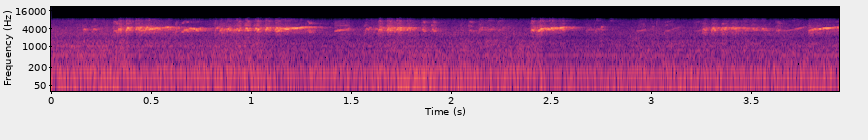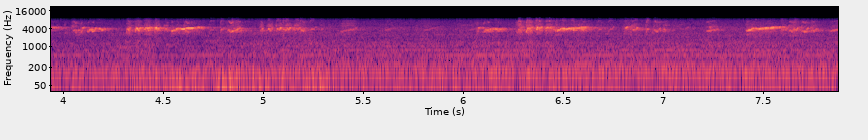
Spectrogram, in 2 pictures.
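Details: Six finch fledglings in a greenhouse on their first day out of the nest, January 2007, able to fly a little: clustered high chirping with short pauses between bursts, over a constant low hum.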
